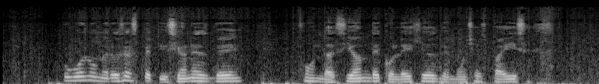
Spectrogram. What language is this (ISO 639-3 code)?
spa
